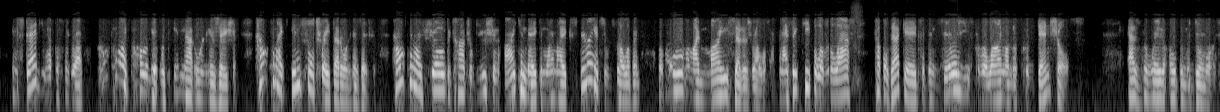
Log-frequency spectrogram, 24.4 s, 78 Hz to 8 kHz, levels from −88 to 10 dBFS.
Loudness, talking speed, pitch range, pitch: -19 LUFS, 160 wpm, 135-225 Hz, 170 Hz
